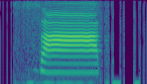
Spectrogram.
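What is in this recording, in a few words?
"saat3", Cantonese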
